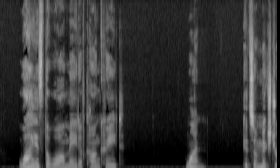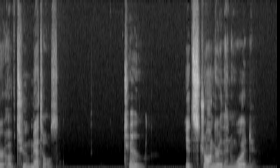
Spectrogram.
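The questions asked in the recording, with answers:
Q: Why is the wall made of concrete?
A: 2: It's stronger than wood.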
